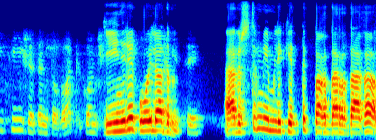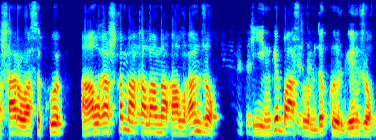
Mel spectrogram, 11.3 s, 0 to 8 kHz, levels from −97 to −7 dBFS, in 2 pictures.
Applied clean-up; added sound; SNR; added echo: neural mask model Resemble Enhance denoiser.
